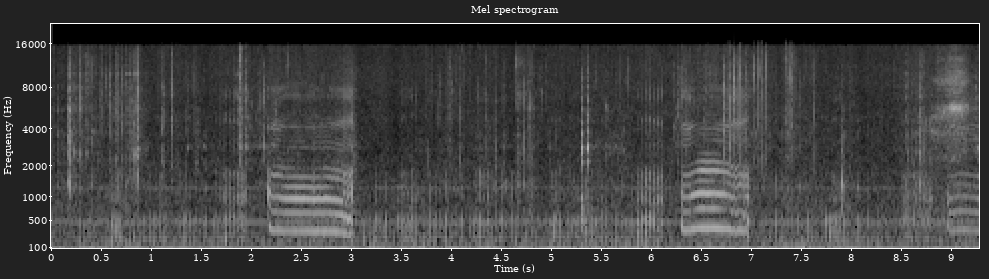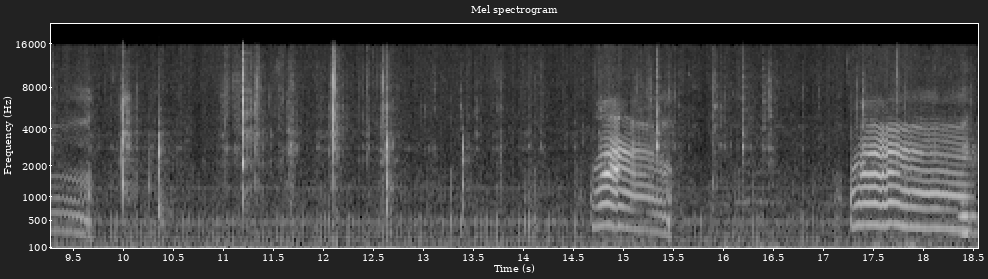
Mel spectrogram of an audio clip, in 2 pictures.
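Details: Kitten eating a fish head with rice, meowing five short, plaintive times between bouts of chewing and clicking, the last two higher and more insistent, over a quiet indoor background.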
